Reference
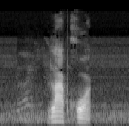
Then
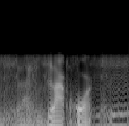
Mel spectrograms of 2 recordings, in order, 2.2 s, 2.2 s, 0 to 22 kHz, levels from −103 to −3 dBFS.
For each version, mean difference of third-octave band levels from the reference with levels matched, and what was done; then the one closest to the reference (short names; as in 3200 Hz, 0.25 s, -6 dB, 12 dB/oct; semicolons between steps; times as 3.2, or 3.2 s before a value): 8.5 dB: compressor 3:1, threshold -39 dBFS, peak gain reduction 17 dB; high-pass sweep 110 Hz -> 290 Hz, 0.58–2.13; LPC vocoder at 8 kHz pitch kept; gain +1.5 dB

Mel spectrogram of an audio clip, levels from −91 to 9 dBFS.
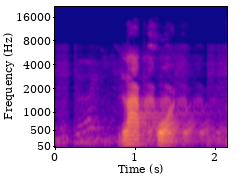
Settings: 4.5 dB: gate with hold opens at -44 dBFS; reverse; upward compressor, threshold -39 dBFS; reverse; echo with dull and thin repeats by turns 0.102 s, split 940 Hz, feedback 71%, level -12 dB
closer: second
